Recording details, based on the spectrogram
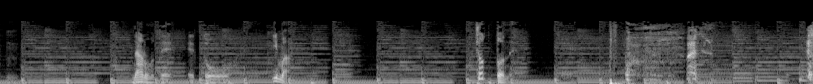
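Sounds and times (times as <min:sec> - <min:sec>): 
speech: 0:01.3 - 0:03.0, 0:04.8 - 0:05.3
throat clearing: 0:06.1 - 0:07.2
harsh coughs: 0:06.1 - 0:07.3.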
